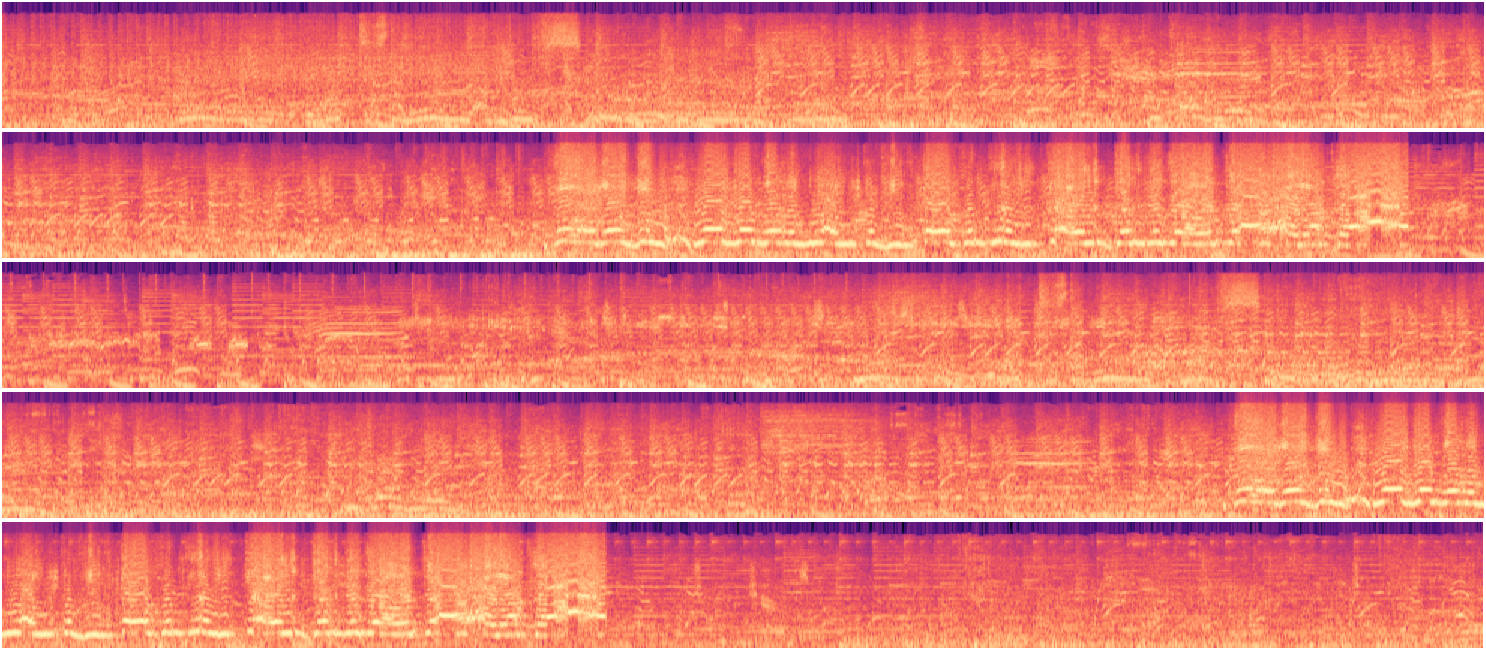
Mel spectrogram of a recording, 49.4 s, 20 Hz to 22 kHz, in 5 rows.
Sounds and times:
Music: 0.0s - 49.3s
Speech: 1.2s - 5.6s, 13.5s - 19.3s, 24.8s - 30.2s, 31.9s - 32.8s, 37.8s - 43.6s.

